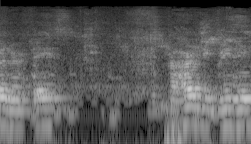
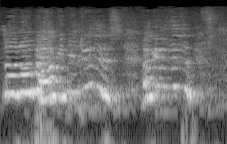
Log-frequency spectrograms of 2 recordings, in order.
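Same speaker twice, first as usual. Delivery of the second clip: frantic pleading; 8 dB louder, faster than usual. Acted. Jatila pleads again.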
